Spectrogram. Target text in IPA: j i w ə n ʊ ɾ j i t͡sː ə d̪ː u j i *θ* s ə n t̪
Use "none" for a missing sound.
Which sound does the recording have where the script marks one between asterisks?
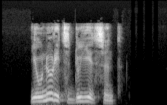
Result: ð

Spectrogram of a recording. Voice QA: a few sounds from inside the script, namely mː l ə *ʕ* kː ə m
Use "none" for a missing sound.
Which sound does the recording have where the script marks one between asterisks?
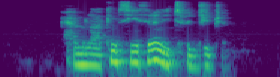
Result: ʁ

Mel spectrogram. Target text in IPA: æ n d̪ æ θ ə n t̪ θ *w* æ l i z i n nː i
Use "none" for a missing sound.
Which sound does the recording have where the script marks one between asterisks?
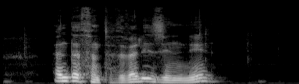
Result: v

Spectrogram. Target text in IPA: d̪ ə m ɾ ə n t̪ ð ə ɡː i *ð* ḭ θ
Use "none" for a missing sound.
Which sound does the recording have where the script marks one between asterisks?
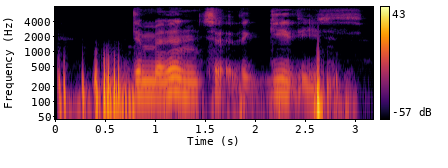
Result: ð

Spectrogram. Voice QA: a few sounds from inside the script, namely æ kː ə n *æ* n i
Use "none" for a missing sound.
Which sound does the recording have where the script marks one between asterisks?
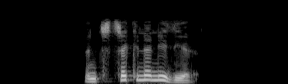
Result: æ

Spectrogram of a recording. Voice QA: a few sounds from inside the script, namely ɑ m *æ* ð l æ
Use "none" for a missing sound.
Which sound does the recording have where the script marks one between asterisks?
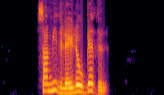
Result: i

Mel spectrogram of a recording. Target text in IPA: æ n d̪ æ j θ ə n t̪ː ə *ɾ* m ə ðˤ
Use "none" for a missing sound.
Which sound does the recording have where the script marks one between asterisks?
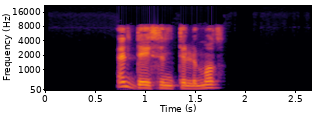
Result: l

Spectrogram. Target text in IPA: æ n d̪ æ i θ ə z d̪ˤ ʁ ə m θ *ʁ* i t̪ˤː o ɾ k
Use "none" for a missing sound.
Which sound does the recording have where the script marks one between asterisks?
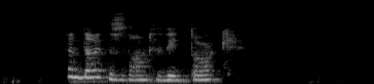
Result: ð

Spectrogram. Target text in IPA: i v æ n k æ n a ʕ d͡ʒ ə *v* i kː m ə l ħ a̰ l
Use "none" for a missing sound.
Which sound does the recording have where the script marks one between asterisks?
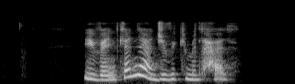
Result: v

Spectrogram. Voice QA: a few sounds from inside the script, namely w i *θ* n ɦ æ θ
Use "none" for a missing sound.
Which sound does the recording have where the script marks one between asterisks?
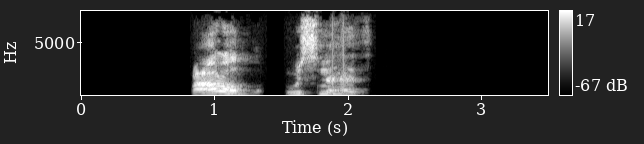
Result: s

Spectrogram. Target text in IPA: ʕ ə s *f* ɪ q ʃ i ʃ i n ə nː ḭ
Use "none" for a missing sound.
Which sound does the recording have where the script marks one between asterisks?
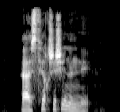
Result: θ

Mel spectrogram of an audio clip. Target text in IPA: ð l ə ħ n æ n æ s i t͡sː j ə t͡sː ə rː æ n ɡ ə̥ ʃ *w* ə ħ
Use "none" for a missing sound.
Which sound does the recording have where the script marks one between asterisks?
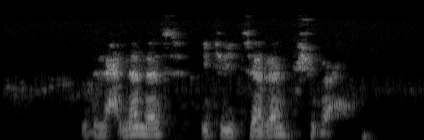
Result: v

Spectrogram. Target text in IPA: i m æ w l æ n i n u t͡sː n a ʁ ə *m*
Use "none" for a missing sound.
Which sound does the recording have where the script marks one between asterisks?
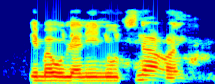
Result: n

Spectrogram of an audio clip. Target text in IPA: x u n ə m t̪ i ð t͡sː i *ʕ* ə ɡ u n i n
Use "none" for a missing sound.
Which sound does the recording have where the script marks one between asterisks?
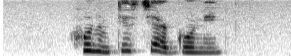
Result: ʕ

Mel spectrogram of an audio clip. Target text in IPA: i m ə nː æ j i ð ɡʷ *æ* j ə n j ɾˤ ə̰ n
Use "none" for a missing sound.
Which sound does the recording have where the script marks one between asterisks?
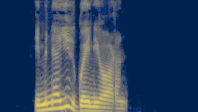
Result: æ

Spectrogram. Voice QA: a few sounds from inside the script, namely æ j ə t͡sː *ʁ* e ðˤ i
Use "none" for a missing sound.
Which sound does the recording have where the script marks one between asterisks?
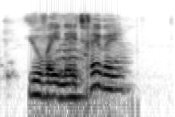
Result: χ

